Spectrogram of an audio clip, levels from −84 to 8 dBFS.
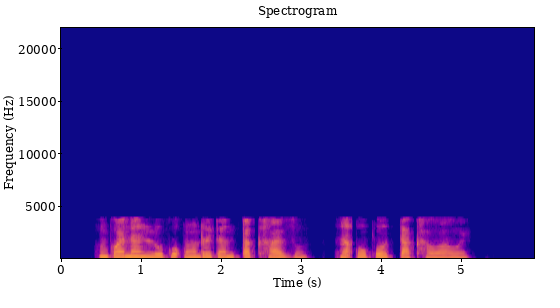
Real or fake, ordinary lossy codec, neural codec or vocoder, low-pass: fake; AAC, 16 kbps; codec, 16 kHz, 2 kbps, FreqCodec, larger model; 7.2 kHz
